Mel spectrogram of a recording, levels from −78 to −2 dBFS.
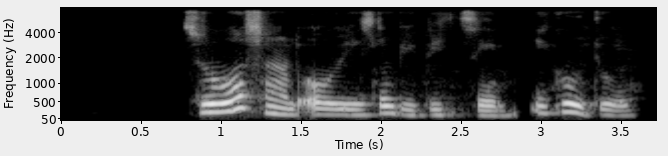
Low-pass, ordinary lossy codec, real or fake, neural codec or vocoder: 7.2 kHz; none; fake; codec, 16 kHz, 4 kbps, X-Codec, HuBERT features, trained on general audio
